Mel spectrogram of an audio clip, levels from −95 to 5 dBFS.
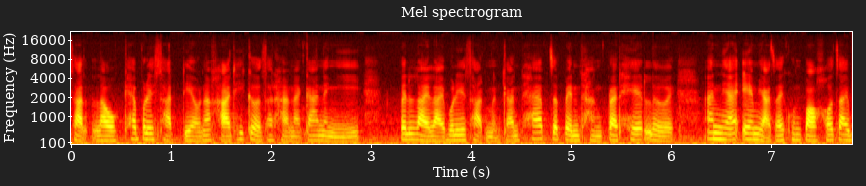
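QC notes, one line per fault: No faults detected in this speech recording on review.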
